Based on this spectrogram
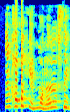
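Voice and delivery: lifts up in startled dismay; surprised exclaim. A narrator's reading. Heroine realizing he saw everything, startled exclaim. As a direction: blurt it out, caught off guard. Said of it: "เธออุทาน".

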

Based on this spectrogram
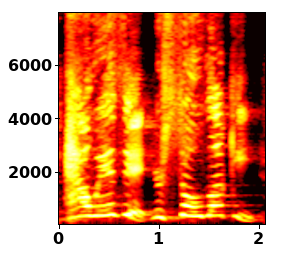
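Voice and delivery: put-on high, excited kid voices gushing; envious friends. Jealous friends gushing to the boy about his presents, excited and high.

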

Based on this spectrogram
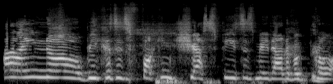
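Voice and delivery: loud, high-pitched exasperation; worked-up, shouted complaint; exasperated outburst. Real, not acted. Exasperated outburst about expected movie scene.

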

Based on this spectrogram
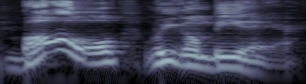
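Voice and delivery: loud, confident mock coach vow; Jim Mora Junior. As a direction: shout it like a proud coach. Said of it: "Jim Mora Junior said".

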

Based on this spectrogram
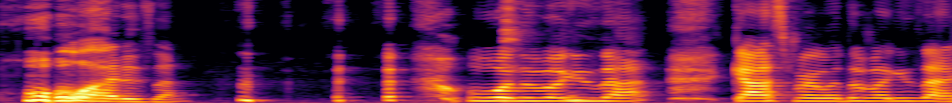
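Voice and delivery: high, loud cry at a strange sight; comic bellow of alarm; startled shout. Acted. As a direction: shout it out, half laughing. Wise men react to the star.

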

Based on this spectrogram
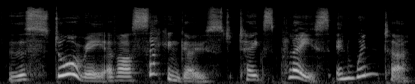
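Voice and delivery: high, emphatic, lilting storyteller; animated ghost-story telling with big pitch swoops; storyteller Missus Fox. Acted. Missus Fox telling guests about a ghost, animated storyteller.

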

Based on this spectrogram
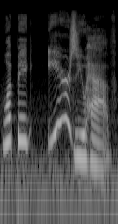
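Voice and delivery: put-on high, slow, soft wondering girl; little girl voice. A narrator's reading. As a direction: marvel slowly like a young girl.

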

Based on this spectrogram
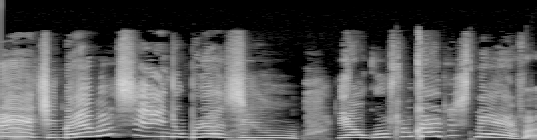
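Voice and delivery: high, slow mock chat voice; reading chat message. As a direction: read the viewer's comment in a put-on high voice. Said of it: "tem gente que me disse, aqui no chat". (lendo o chat com voz aguda e lenta, de brincadeira)

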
